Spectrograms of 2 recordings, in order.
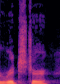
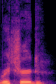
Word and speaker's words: Richter: series our main character richter has and i'm saying it right for once originally i said richard for like forever into like book four and then and i talked to you and like that that's how you say it our main character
